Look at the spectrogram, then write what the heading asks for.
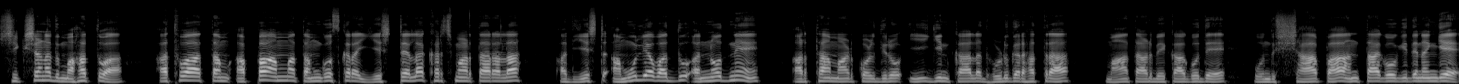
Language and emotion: Kannada, disgusted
